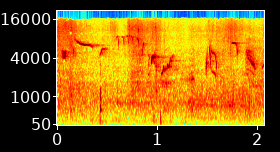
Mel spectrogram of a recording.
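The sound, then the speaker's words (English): Blackcap warbler calls: quick, high chirps and sharp tacking notes repeated over a couple of seconds, fairly faint against a soft outdoor hiss, with no voices. “Blackcaps.”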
